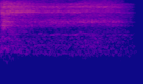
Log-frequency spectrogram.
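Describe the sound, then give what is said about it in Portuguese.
A long, steady, slow deep inhalation drawn in through the mouth as part of a breathing exercise, an airy, rushing breath lasting nearly two seconds, with no talking, ending abruptly. “Quando a gente faz assim, ó, vou inspirar junto com vocês aqui.”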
